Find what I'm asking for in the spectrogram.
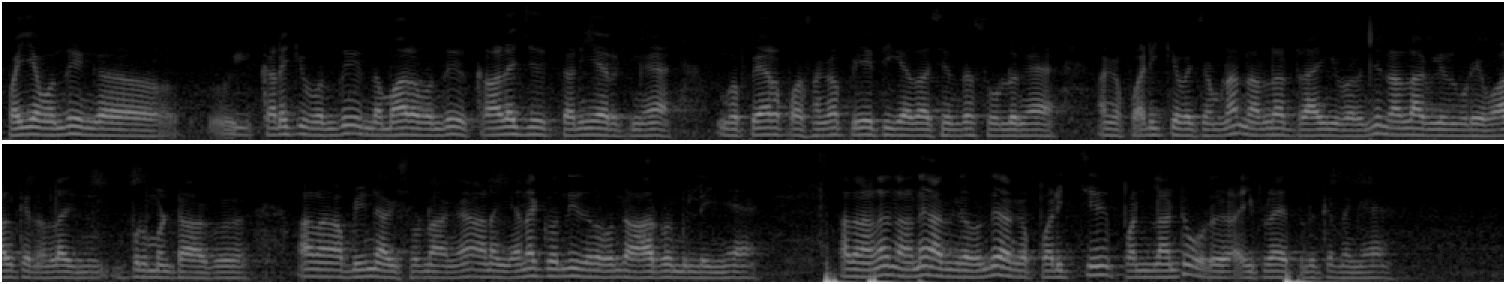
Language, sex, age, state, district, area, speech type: Tamil, male, 60+, Tamil Nadu, Erode, rural, spontaneous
